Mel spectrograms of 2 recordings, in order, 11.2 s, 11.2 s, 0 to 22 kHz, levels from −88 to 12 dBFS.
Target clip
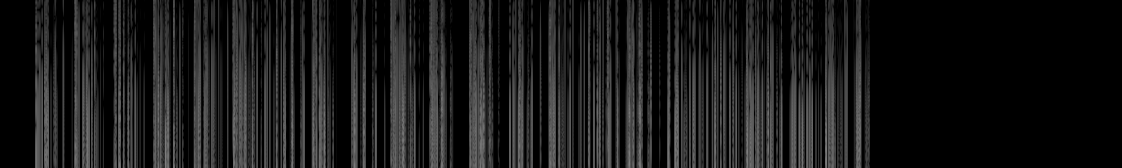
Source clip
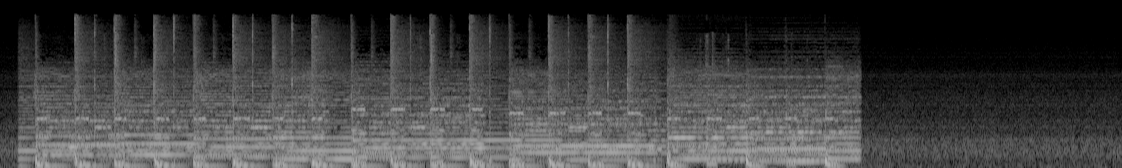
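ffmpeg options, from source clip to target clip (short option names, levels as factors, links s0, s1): -af "lowshelf=f=310:g=-3.5,areverse,acompressor=threshold=0.0141:ratio=5,areverse,acrusher=bits=4:mix=0:aa=0.000001,aecho=1:1:88:0.133,volume=1.68"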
